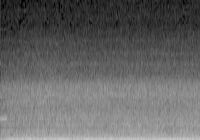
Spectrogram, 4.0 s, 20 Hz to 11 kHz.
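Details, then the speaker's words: 2004-2009 Mazda 3, idle after replacing the belt tensioner: steady, even idle with a smooth low hum and no squeal, chirp or rattle. The noise that used to come on cold start is gone, though the owner will keep watching it for a few days. "i do not hear nothing happy right i did not hear nothing at all if i'm actually hearing that sound i know i'm not really hearing that sound anymore because it was very obvious and i'm not hearing that right now"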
